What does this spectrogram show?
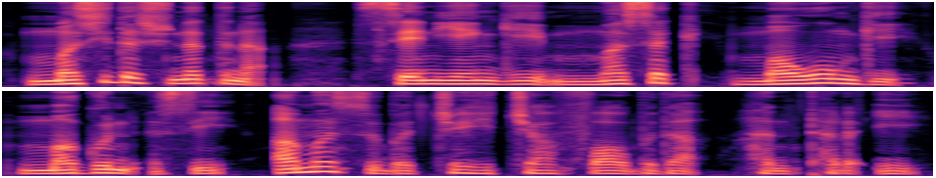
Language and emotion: Manipuri, neutral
